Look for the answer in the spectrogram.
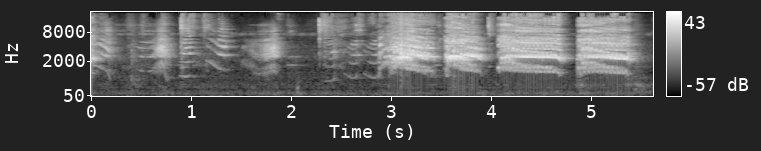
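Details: Pet Indian Ringneck parrot that has been taught words like "mummy", "mitthu" and "roti roti"; soft chattering, whistle-like notes lead into a run of loud, harsh, repeated screeches.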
